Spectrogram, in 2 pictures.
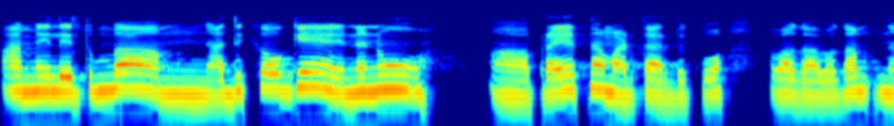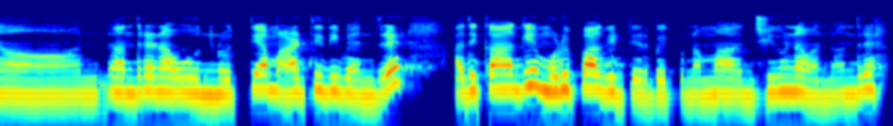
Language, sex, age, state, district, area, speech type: Kannada, female, 18-30, Karnataka, Shimoga, rural, spontaneous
